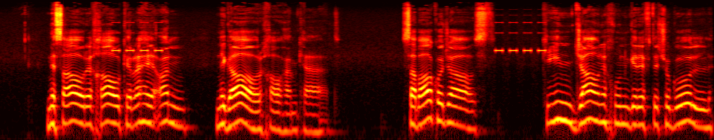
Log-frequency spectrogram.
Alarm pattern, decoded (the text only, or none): temporal four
